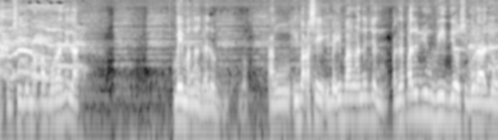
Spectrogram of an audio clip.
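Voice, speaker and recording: Hoarse, gravelly man over crowing roosters. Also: a little high, heavy background noise. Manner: animated, heated, repeats himself. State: hoarse from shouting. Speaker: cockfighting vlogger. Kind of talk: casual vlog talk. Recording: loud roosters crowing behind.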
